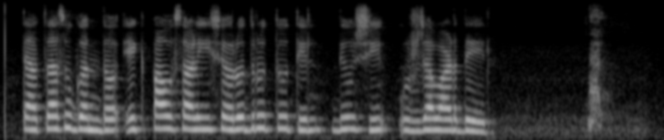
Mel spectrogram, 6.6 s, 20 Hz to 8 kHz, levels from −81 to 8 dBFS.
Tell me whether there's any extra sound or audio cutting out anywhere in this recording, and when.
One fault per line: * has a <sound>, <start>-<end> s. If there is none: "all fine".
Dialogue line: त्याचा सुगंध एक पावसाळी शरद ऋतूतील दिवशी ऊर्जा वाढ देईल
* has a bark, 5.8-6.4 s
